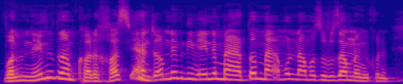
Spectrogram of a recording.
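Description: A modest housewife , as a male preacher puts her on, answers hesitantly and simply. The voice stays fairly high and everyday, with no real disguise. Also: expressive, a little mellow.

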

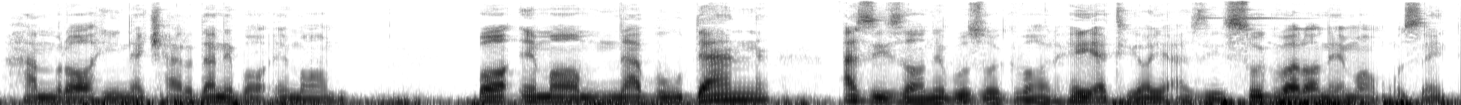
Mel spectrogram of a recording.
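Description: A man preaching a Muharram night sermon to a mourning gathering. He starts soft and measured and builds to impassioned pleading, with repeated rhetorical questions. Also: lowish voice, fairly even intonation, a little hiss or hum.

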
